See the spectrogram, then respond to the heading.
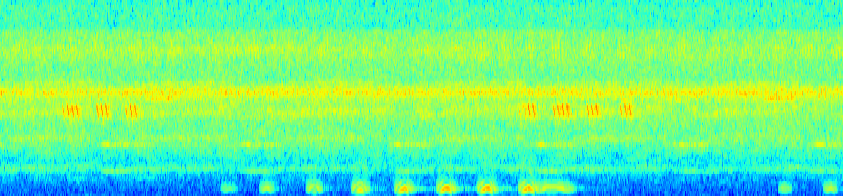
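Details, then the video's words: An owl gives a quick run of about ten low hoots, roughly three a second, swelling then fading, over a steady high insect hiss. "Suara Burung Hantu Yang Menyeramkan - Owl Sound"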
